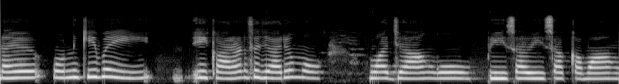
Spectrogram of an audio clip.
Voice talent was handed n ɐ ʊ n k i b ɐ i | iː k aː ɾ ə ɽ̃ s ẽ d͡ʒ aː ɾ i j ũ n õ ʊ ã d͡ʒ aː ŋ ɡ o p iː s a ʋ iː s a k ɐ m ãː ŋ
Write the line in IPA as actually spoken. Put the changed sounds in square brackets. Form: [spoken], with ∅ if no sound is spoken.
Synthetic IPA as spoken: n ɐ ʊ n k i b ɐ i | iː k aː ɾ ə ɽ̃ s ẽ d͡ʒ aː ɾ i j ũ [m] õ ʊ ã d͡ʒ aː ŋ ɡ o p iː s a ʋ iː s a k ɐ m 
